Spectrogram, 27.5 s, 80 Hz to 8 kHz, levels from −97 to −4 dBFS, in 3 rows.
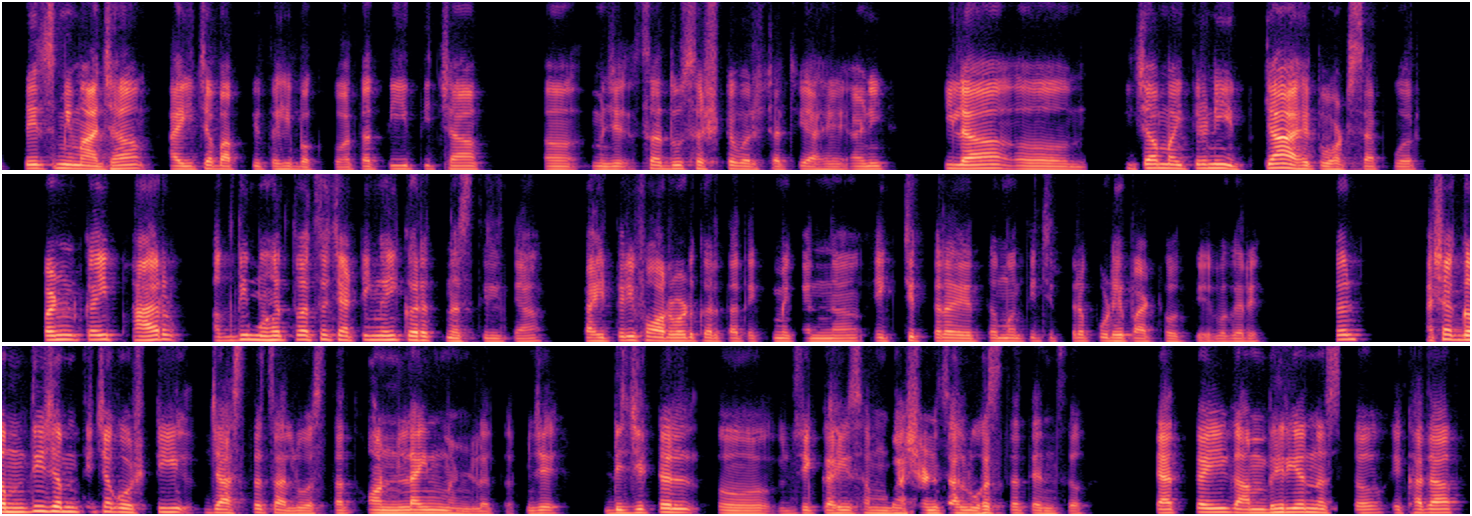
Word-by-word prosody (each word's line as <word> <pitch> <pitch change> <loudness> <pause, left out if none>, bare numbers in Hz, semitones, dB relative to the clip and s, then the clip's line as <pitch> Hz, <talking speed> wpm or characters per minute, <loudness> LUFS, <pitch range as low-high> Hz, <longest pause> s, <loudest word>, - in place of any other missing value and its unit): तेच 175 +1 +1
मी 180 - +5
माझ्या 150 +4 +4 0.2
आईच्या 140 +3 +1
बाबतीतही 140 -1 -3
बघतो. 120 - -13
आता 120 +3 -5
ती 150 +3 -6
तिच्या 145 0 -3 0.5
अ, - - -6 0.3
म्हणजे 135 0 -4
67 160 -1 -2
वर्षाची 135 0 -5
आहे 125 -1 -4
आणि 135 +1 -3 0.4
तिला 170 -1 +7
अ, 140 -5 -2 0.4
तिच्या 185 +3 +2
मैत्रिणी 180 +1 +2
इतक्या 190 +7 +4
आहेत 155 -6 +7
व्हॉट्सॲपवर, 130 0 -4 0.6
पण 205 +1 +5
काही 210 +1 +5
फार 190 +4 +6 0.3
अगदी 170 +6 -1
महत्त्वाचं 200 +2 +2
चॅटिंगही 195 0 +2
करत 180 -2 +2
नसतील 135 -1 -4
त्या. 130 +1 -7 0.3
काहीतरी 150 +4 0
फॉरवर्ड 155 -4 +2
करतात 140 -2 -5
एकमेकांना 135 0 -5 0.2
एक 140 -1 -9
चित्र 150 -3 -1
येतं, 135 0 -3
मग 140 -1 -3
ती 150 - -10
चित्र 145 +1 -9
पुढे 150 -2 0
पाठवते 130 -1 -7
वगैरे. 130 0 -7 0.5
तर 215 +1 +2 0.5
अशा 225 - +4
गमती-जमतीच्या 205 0 +4
गोष्टी 185 +1 0 0.2
जास्त 160 +1 +1
चालू 130 -6 -1
असतात 125 +2 -6 0.2
ऑनलाईन 145 +1 +4
म्हटलं 115 -3 -4
तर. 110 - -19
म्हणजे 140 +2 -3 0.3
डिजिटल 160 +4 +3 0.2
अ, 140 - -3 0.4
जे 140 - 0
काही 140 +1 +1
संभाषण 135 0 -1
चालू 140 0 +1
असतं 145 -1 -5
त्यांचं. 125 -2 -6 0.5
त्यात 155 0 +6
काही 185 0 +6
गांभीर्य 165 +4 +4
नसतं. 160 -2 -2
एखादा 160 +2 +2
150 Hz, 150 wpm, -24 LUFS, 135-175 Hz, 0.6 s, तिला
